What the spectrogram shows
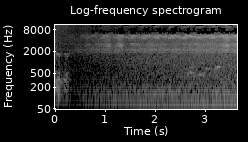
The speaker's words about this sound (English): One night, I woke to a racket of crickets.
